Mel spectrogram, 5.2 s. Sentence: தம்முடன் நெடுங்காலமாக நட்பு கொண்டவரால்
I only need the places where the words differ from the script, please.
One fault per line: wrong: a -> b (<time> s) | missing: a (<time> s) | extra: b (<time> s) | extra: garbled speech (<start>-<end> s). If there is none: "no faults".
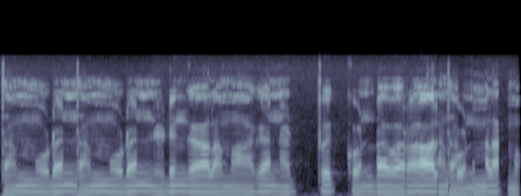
extra: தம்முடன் (0.8 s)
extra: garbled speech (4.4-5.2 s)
